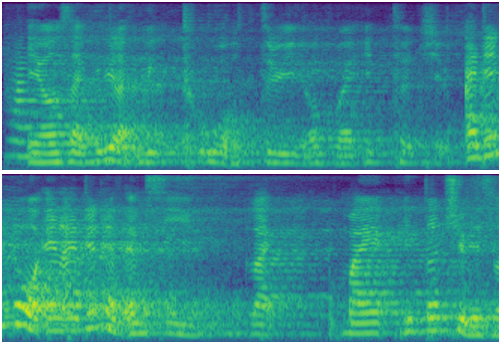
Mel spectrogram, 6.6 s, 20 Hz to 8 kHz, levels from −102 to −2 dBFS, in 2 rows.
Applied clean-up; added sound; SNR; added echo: none; Trumpet; 14 dB; reverberation time 2.6 s.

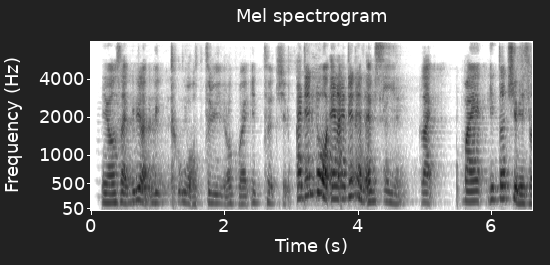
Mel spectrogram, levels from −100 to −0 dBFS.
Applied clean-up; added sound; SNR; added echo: neural mask model DeepFilterNet 3.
